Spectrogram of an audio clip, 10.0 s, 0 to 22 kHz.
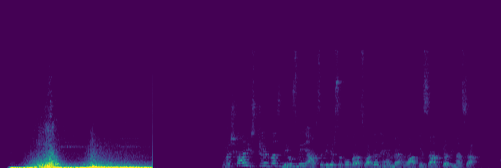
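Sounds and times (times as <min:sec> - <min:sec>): loud deep bass rumble: 0:00.2 - 0:03.1
whooshes: 0:00.2 - 0:03.1.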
